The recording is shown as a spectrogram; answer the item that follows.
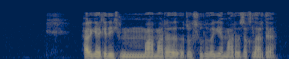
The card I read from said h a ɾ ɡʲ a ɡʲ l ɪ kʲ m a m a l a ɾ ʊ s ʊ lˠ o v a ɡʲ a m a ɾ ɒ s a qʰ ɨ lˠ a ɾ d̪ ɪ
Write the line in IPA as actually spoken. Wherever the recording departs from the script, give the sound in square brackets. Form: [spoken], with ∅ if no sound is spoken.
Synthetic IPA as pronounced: h a ɾ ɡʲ a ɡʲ l ɪ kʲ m a m a [ɾ] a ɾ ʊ s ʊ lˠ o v a ɡʲ a m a ɾ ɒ [z] a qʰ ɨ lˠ a ɾ d̪ ɪ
